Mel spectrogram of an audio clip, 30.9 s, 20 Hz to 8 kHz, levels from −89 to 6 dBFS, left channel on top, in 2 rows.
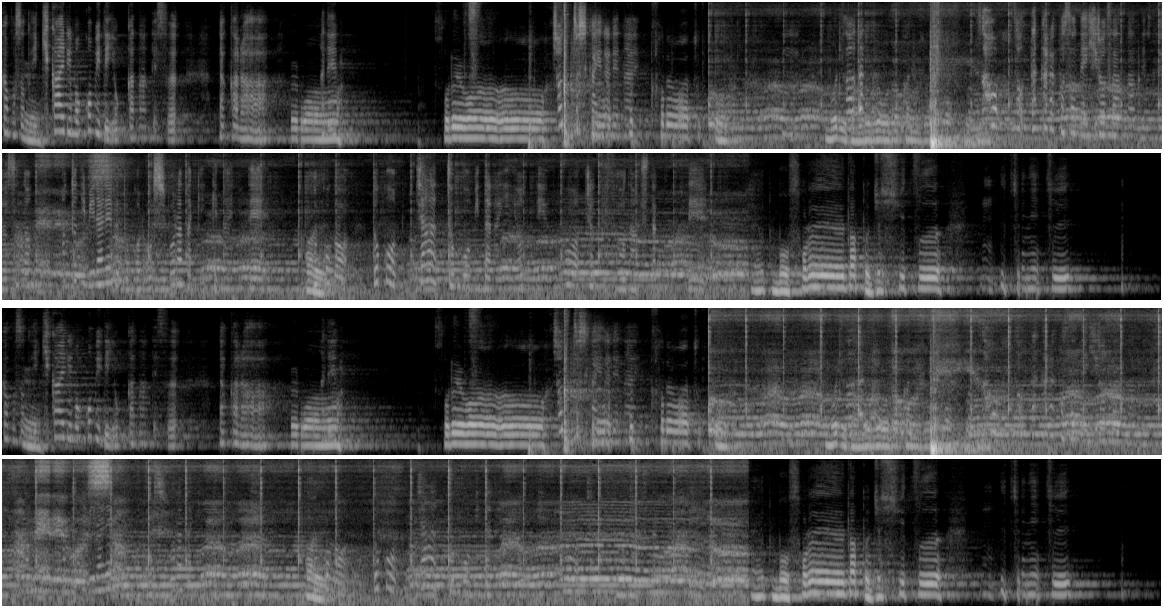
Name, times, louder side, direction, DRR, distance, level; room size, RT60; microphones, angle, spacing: voice 1, 0.0-2.4 2.6-3.6 4.3-4.5 6.2-6.3 7.4-8.5 10.4-10.7 11.3-11.5 13.0-19.0 19.8-20.1 20.4-24.1 24.6-24.9 28.5-28.7, left 4 dB, 55° left, 8 dB, 1.0 m, -38 dB
voice 2, 3.9-4.6 5.8-7.4 7.9-8.1 8.7-10.1 10.5-13.2 19.4-19.9 25.4-28.3 28.8-29.8, equal, ahead, 10 dB, 0.5 m, -31 dB
sound 1, 5.4-5.7 6.6-11.2 11.7-11.8 12.0-13.3 14.9-15.2, left 1 dB, 35° left, 0.7 m, -30 dB
sound 2, 9.4-25.4, right 6 dB, 55° right, 0.7 m, -34 dB
30.0 x 20.5 x 7.6 m, 2.3 s
head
